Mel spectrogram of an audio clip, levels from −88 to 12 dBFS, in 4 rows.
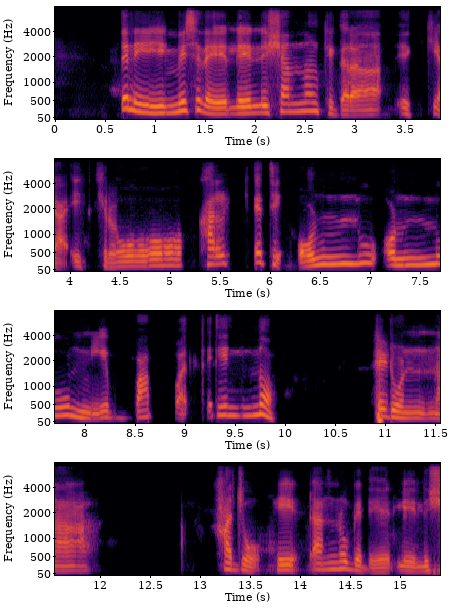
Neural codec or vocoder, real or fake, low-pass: codec, 16 kHz, 0.8 kbps, ZipCodec; fake; 7.2 kHz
